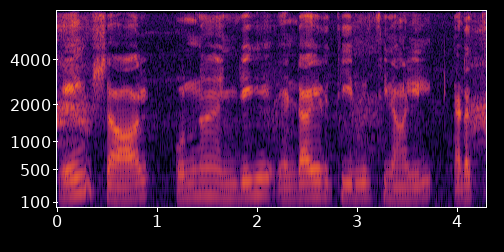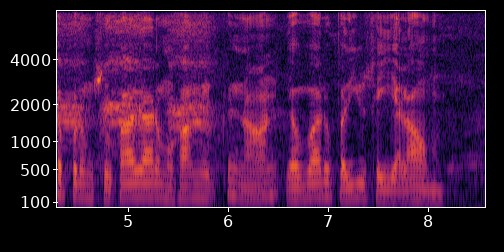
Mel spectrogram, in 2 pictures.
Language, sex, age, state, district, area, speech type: Tamil, female, 60+, Tamil Nadu, Thanjavur, urban, read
